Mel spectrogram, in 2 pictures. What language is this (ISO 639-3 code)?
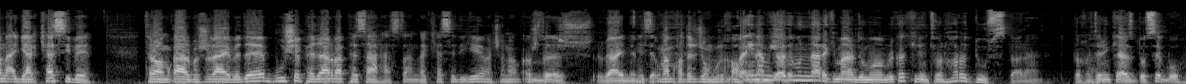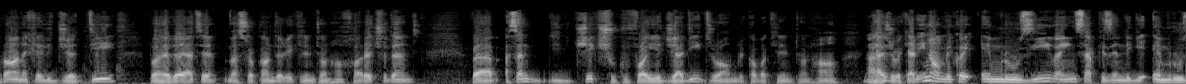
fas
